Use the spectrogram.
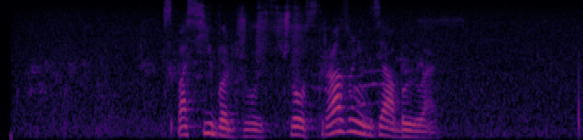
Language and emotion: Russian, angry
